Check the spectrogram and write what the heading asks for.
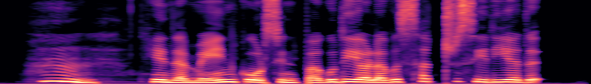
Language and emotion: Tamil, sad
